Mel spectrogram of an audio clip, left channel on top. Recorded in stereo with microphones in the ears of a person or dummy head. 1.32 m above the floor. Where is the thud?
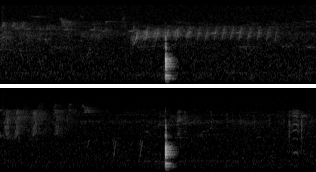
15° right (ahead or behind).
